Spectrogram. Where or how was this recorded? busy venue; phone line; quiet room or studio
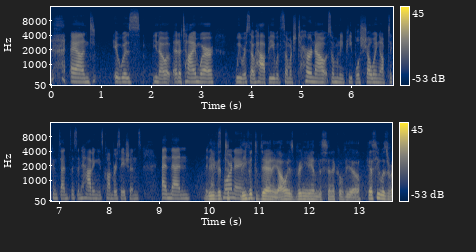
busy venue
